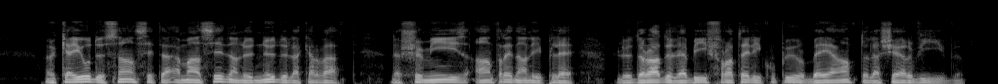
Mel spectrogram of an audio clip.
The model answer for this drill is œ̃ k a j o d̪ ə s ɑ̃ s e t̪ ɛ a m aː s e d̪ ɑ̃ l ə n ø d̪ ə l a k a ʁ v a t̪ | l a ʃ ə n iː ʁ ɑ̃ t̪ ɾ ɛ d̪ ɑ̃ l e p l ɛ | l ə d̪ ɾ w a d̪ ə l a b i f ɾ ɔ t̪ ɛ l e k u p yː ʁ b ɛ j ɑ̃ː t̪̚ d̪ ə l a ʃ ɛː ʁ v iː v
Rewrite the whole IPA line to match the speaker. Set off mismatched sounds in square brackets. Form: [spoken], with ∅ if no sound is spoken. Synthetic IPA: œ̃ k a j o d̪ ə s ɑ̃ s e t̪ ɛ a m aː s e d̪ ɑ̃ l ə n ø d̪ ə l a k a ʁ v a t̪ | l a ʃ ə [m] iː [z] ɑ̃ t̪ ɾ ɛ d̪ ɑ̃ l e p l ɛ | l ə d̪ ɾ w a d̪ ə l a b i f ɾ ɔ t̪ ɛ l e k u p yː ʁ b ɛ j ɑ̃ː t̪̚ d̪ ə l a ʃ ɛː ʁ v iː v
